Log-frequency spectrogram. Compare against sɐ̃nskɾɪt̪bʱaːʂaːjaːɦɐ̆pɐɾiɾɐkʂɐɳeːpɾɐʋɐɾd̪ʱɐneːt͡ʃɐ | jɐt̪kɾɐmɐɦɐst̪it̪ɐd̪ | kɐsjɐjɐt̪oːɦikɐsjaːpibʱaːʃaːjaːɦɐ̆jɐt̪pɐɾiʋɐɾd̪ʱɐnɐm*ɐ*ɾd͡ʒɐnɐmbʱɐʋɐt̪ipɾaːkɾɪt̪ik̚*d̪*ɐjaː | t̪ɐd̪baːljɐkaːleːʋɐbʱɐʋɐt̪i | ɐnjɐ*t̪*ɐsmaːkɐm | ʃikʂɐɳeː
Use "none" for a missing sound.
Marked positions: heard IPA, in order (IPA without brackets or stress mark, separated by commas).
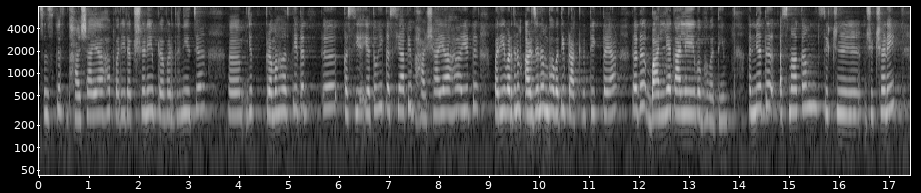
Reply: ɐ, t̪, t̪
